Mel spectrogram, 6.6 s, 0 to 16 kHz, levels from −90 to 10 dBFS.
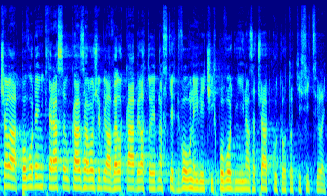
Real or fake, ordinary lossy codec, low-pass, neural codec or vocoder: real; MP3, 96 kbps; 14.4 kHz; none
